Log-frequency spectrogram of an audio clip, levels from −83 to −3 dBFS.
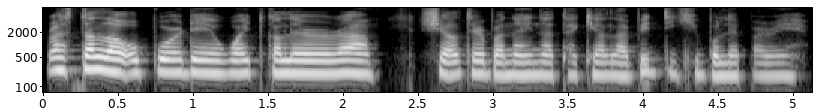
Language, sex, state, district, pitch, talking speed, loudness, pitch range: Nagamese, female, Nagaland, Dimapur, 205 Hz, 175 wpm, -18 LUFS, 190-215 Hz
